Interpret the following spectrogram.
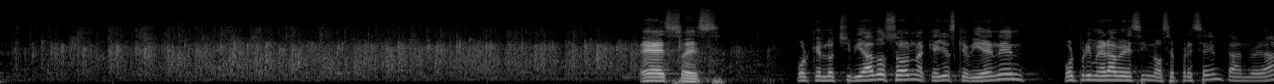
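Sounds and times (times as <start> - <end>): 
audience applause: 0.0 - 7.8
speech: 6.4 - 7.3, 8.0 - 12.7.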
